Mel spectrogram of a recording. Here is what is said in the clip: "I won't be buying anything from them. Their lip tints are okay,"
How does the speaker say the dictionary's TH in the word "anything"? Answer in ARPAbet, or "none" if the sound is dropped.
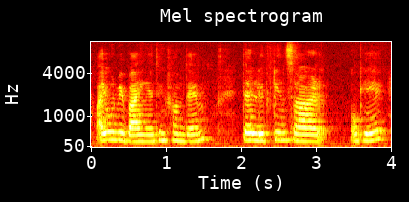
T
